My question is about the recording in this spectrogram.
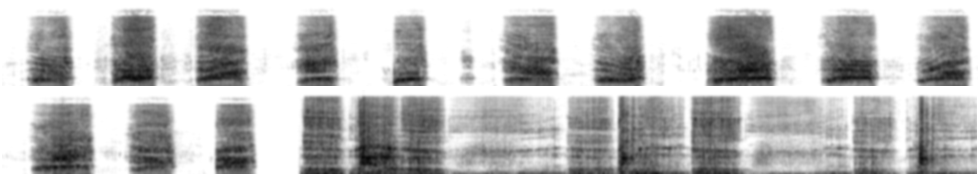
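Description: A brown bear roaring in short calls, each under a second long, about one a second for roughly the first eighteen seconds. From about nineteen seconds in come lions roaring and grunting, fuller and denser, with no gaps between the calls.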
